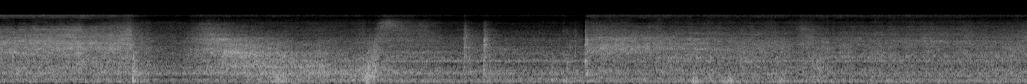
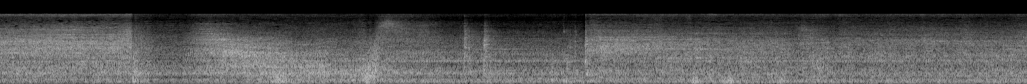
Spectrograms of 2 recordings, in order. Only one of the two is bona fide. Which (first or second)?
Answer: second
